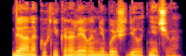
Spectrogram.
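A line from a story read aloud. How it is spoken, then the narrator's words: Sad young woman. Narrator (Russian): печально проронила девушка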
